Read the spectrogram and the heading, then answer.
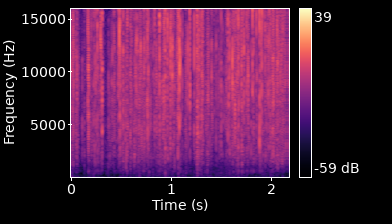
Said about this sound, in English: You can hear the, the, the crackling of the fire.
